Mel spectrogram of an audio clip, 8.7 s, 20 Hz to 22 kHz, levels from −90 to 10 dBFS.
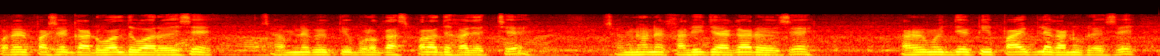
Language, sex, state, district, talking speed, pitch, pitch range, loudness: Bengali, male, Assam, Hailakandi, 165 wpm, 160 Hz, 150-170 Hz, -15 LUFS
